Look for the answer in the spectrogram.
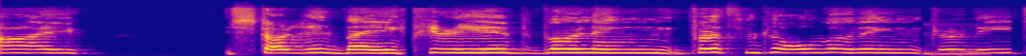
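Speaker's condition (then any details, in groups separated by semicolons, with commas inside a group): Cerebral palsy; spasticity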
